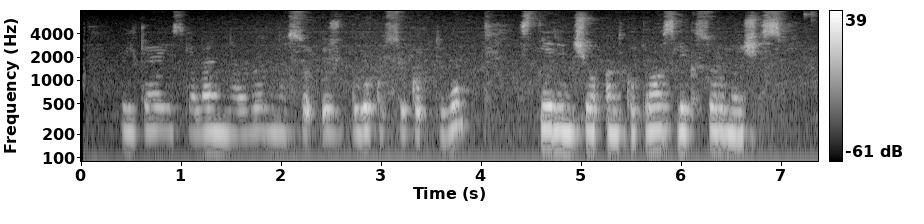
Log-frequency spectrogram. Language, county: Lithuanian, Vilnius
